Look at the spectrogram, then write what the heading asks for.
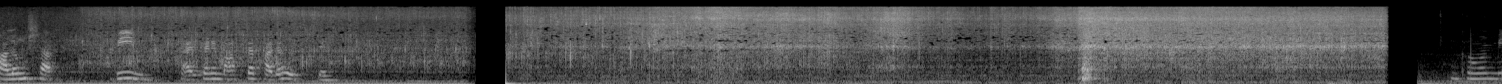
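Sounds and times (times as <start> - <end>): fish frying in oil: 0.3 - 13.9.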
